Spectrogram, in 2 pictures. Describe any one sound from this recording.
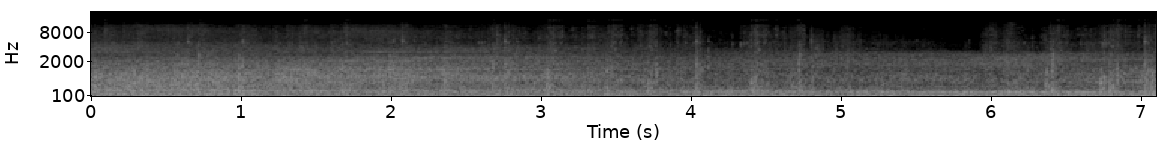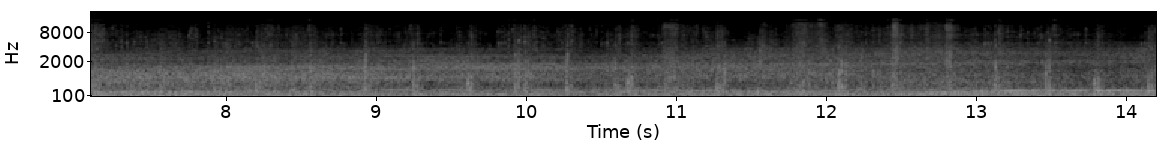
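Footsteps patter on a stone floor.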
